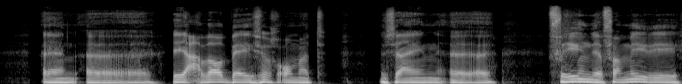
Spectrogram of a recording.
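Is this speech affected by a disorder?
Yes: ALS; ALS diagnosed 2021 in Zwolle hospital, began with muscle twitching during corona, 20 kg muscle lost in 1.5 years; tires quickly, struggles shaving, brushing teeth, depends on others, climbing Mont Ventoux on adapted electric bike; talks less after recent days of exertion, speaking costs energy, still easy to understand.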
